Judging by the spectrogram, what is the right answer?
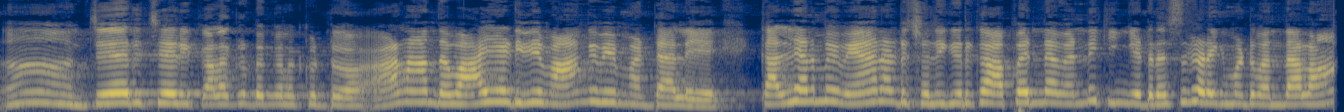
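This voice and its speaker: Cartoon matron, Madurai accent, fast and high, scolds in jest, voiced by a woman. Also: bright, forceful tone, a little hiss or hum. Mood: teasing. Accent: Madurai Tamil. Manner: brisk scolding banter. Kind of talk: cartoon voice acting.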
